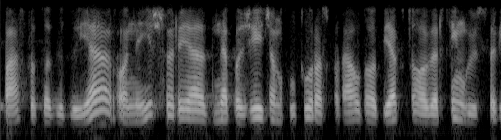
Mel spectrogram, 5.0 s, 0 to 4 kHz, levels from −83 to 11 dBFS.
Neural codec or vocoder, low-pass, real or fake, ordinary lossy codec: none; 3.6 kHz; real; Opus, 24 kbps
